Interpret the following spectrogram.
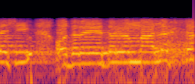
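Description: A man chanting a Pashto devotional verse in long, held melodic notes that glide from one pitch to the next.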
